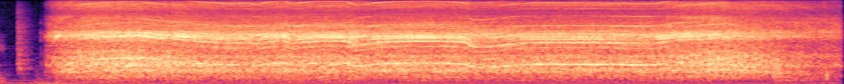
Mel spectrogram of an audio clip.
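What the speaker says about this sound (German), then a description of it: "jetzt nehme ich die Rädchen ab und schraube sie hier wieder an" A power screwdriver or drill whines steadily for several seconds, close and loud, while wheels are taken off a small roller board and screwed back on, pitch wavering slightly under load.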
